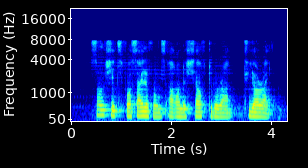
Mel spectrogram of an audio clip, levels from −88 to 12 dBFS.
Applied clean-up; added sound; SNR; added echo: neural separator model SepFormer DNS4.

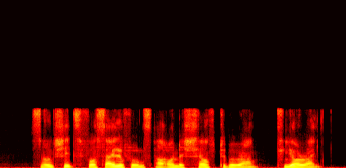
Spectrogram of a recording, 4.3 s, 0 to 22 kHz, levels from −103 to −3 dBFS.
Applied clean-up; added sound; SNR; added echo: neural diffusion model UNIVERSE++.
